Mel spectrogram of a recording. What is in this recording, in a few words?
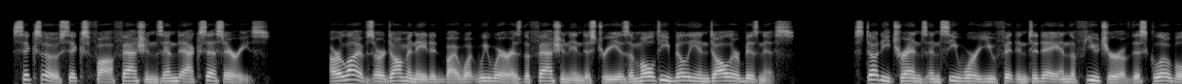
text 2 voice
